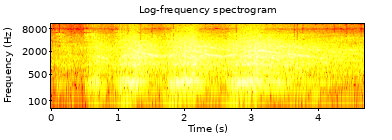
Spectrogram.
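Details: 2004 Wildfire 150T GY6 150cc Chinese scooter after a valve adjustment, idling around 900: three quick throttle blips rise and fall cleanly, then it settles back to idle with no valve tick heard; sounds healthy.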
